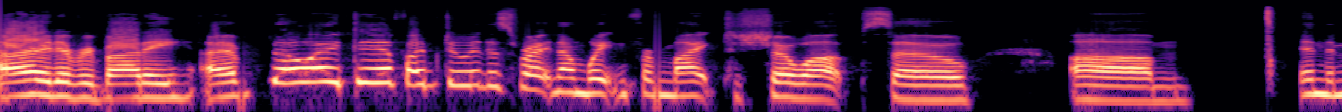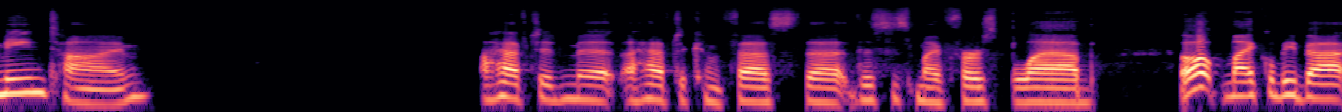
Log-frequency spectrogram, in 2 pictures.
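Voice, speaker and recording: A woman speaks loudly at a medium pitch and moderate pace, leaving long, frequent pauses. The recording is very clean with a silent background and a dry, close sound with no echo. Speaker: conference organizer and podcast interviewer. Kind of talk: casual livestream chat. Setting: live video stream, outdoors. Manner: casual with many fillers.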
